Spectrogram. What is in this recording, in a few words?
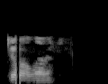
PD Dispatch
